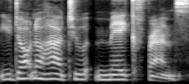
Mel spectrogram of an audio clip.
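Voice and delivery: "make" hit hard and said slowly. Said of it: "make in all caps, italics".

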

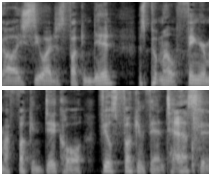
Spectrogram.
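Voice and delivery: crude delivery. Retelling how a podcast guest talked, imitating the Dick Hole Guy. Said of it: "it was the way he said it".

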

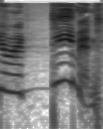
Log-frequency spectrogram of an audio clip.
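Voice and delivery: freaked-out scream.

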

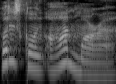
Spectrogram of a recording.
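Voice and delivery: imploring, pleading, begging tone. Jill rushes over to her crying girlfriend mara, pleading softly. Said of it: "she pleaded softly".

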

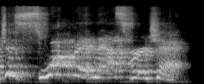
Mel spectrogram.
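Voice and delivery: acted, high, mild yell. Retelling what was screamed at the television: imitating own screaming. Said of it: "I'm screaming at my television".

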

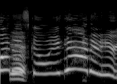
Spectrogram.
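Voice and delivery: mock, very high, frantic banshee-like maniac screech. Retelling a yell at home with the windows open: imitating own past maniac yelling. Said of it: "screaming like a banshee".

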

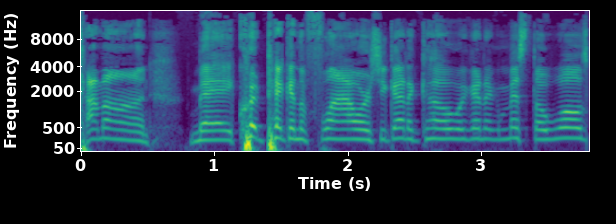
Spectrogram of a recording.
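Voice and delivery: high, urgent, hurrying yell. Recounting a rushed hike to see wolves, the speaker re-enacts yelling at a companion. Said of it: "I'm yelling like".

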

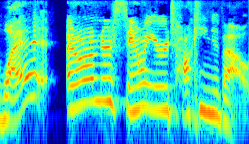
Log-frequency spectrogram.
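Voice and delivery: high-pitched put-on Valley Girl voice. Retelling own blonde moments in front of family: valley girl voice. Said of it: "I'll turn into a Valley Girl and be like".

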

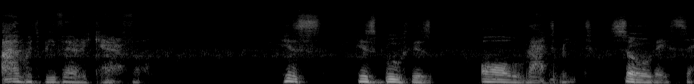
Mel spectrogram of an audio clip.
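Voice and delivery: sultry, soft, little purring cat voice. Narrating a tabletop game, voicing a catfolk woman behind the players; sultry purring voice. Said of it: "you hear a sultry little purring voice behind you".

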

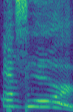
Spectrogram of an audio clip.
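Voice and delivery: put-on child-like voice. Showing the phrase kids say six times a day, like a seven-year-old. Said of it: "channel your inner 7-year-old".

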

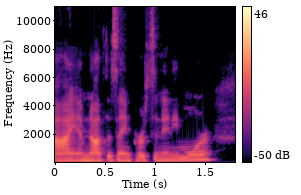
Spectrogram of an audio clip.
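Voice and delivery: ordinary delivery

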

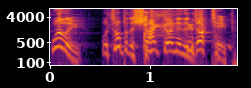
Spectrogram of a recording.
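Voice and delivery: squeaky, very high-pitched alien puppet voice. A speaker shows off his best impression, talking to Willie, ALF impression. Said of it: "It's my best impression".

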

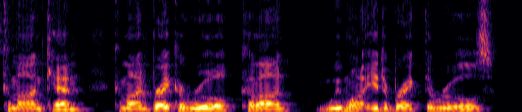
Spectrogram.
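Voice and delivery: put-on wheedling, coaxing, tempting voice. Voicing the rules as they tempt the listener: put-on tempting voice. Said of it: "tempting me".

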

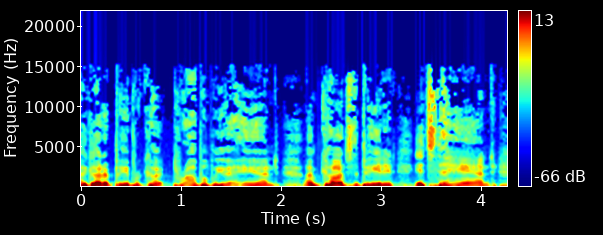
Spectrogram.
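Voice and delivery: mimicked low voice. Imitating a show character who keeps blaming the hand, talking really low. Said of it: "he's talking really low".

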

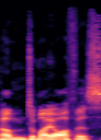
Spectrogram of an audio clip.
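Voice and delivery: deep, booming godlike voice. Retelling a scene where a voice on the microphone speaks: Christopher Lee voice of God. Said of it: "sounds like the voice of God".

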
